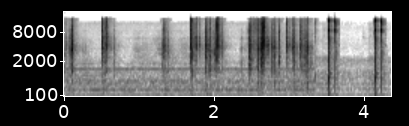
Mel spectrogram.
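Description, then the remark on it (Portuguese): Clatter of computer keyboard typing, irregular bursts of sharp clicks with a few louder isolated keystrokes near the end, over a steady low electrical hum and no speech. “Cansei desse barulho irritante de teclado.”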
